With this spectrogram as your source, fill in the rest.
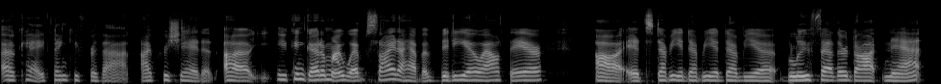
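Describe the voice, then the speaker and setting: With a Southern accent, a woman talks at a medium pitch and a moderate pace, her intonation fairly even. The recording is very clean with a silent background, dry and close with no echo. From North Carolina. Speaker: psychic medium. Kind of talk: interview. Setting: live stream show.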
